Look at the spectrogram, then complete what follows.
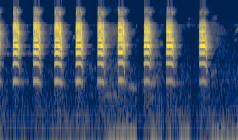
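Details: Long-tailed shrike sound played to provoke other shrikes into agitated, answering song: a series of nine harsh, squeaky, harmonic-rich notes, each roughly a third of a second apart, with faint low background hum.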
